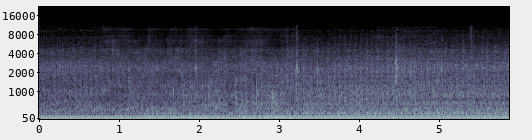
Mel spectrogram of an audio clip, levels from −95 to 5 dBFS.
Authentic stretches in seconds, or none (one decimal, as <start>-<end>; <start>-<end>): 0.0-0.8; 3.2-5.9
